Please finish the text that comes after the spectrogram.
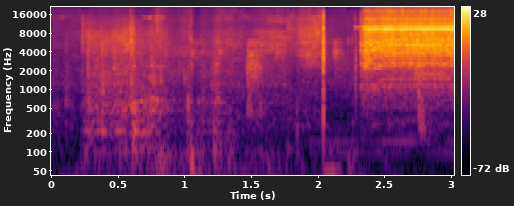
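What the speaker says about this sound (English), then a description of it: "Drilling in the pillar." A power drill whirs in short bursts while drilling holes in a 4WD's pillar to fit a snorkel, then runs steadily and loud near the end, with clatter and handling noises between bursts.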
